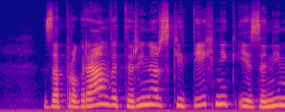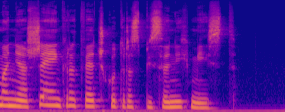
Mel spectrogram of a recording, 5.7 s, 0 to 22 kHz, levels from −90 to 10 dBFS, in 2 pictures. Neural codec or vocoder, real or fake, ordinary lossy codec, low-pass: none; real; none; none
